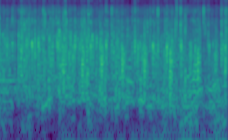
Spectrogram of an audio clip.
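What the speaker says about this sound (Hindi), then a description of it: "तालियां होनी चाहिए।" An audience at an office inauguration event applauds in a dense, steady wash of clapping from many hands that holds at even loudness throughout.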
